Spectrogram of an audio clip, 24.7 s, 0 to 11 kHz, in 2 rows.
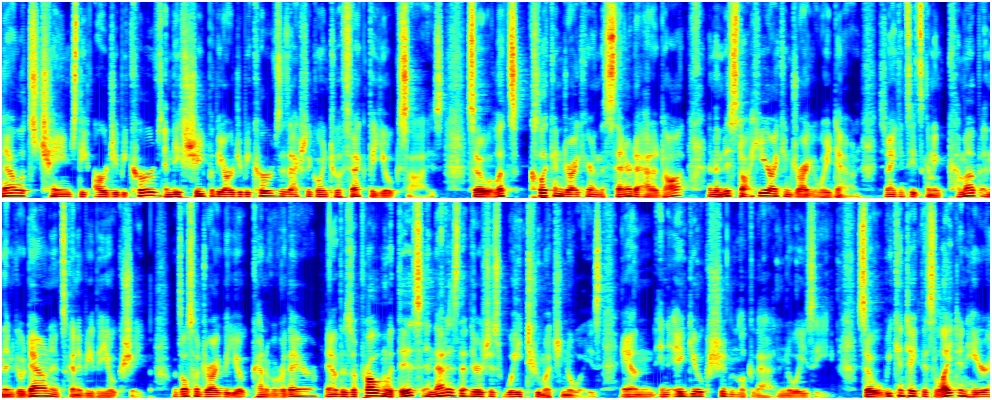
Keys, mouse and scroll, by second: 2.1 click, 7.3 click, 9.1 click, 10.5 scroll up 1, 13.5-16.2 drag, 15.1-15.7 scroll up 1, 15.7 middle click, 15.7-16.1 scroll up 1, 16.1 scroll down 1, 16.5 shift+middle drag, 16.8 shift+middle click, 17.0 shift+middle drag, 17.4-18.7 shift+middle drag, 17.5-18.7 shift+scroll up 1, 18.7-19.2 scroll up 1, 18.9 shift+middle click, 19.2-20.0 shift+middle drag, 19.6-20.6 scroll down 1, 20.1 middle click, 20.7-21.6 shift+scroll down 1, 20.9-21.7 shift+middle drag, 21.9 middle click, 22.1 middle click, 22.5-23.3 scroll up 1, 22.7-23.3 middle drag, 23.4 middle click, 23.7 click, 24.1 scroll down 1.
